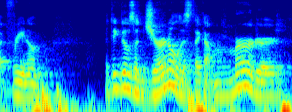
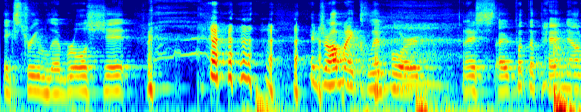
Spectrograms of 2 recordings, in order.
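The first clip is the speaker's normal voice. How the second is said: usual speaking voice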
